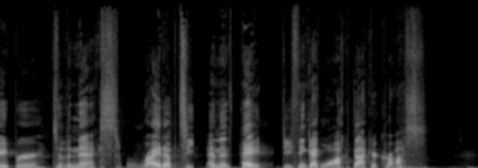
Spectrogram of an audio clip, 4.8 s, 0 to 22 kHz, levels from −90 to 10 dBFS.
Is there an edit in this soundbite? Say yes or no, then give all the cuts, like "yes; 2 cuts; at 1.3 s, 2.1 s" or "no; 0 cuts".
yes; 4 cuts; at 1.9 s, 2.3 s, 2.7 s, 3.2 s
